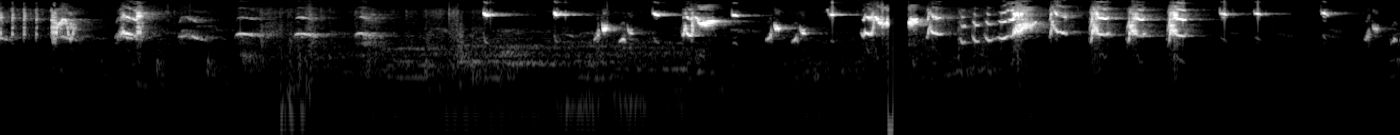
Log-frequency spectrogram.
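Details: Long-tailed shrike lure song, a lively, varied bird song used to provoke other shrikes into fighting: rapid chattering and harsh notes mixed with short whistled pips and rising slurs, densely repeated with few pauses, plus a faint low murmur mid-clip.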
